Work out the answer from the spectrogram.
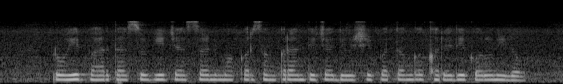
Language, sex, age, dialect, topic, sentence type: Marathi, female, 25-30, Southern Konkan, agriculture, statement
